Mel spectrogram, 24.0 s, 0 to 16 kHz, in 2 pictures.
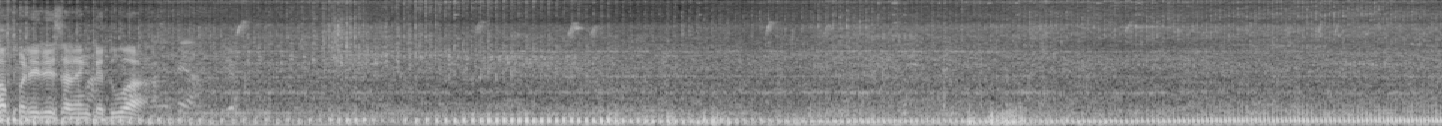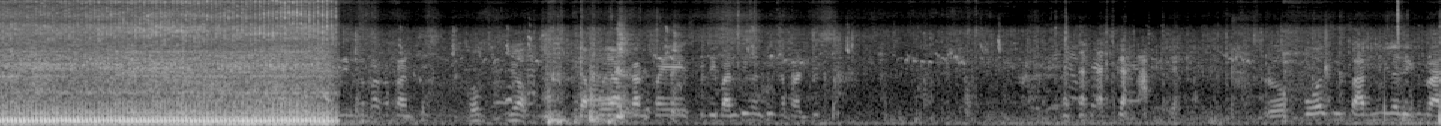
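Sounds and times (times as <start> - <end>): vehicle engine low rumble: 0.0 - 14.9.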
